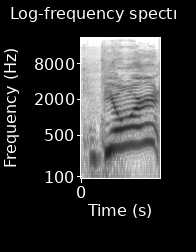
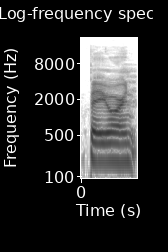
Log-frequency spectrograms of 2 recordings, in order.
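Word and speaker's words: Beorn: like bjorn ironsides i i always said bayonne bayern yeah see i read bayern in my head but the audiobook pronounces it bjorn like the baby carrier thing um and so that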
